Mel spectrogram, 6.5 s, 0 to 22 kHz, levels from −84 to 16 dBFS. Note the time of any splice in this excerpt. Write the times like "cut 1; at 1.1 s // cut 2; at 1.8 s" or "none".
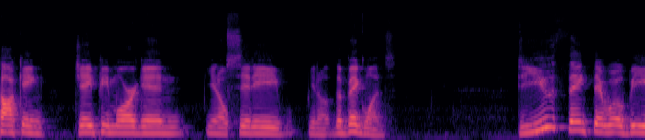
cut 1; at 2.3 s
